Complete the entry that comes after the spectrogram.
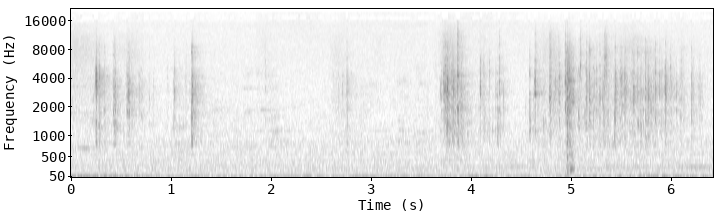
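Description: Keys tapped on a computer keyboard while a website address is typed, a quiet, close run of irregular clicks with short pauses and one firmer keystroke near the end.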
